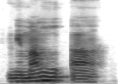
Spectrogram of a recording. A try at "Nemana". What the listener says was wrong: No, se oye un corte ahí. Tiene que unirse, oírse con una sola palabra. Tiene que oírse como que se le cayó la nariz. Pero sin decir una G.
